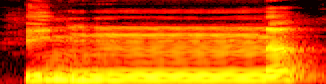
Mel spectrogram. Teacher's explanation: Nun bertasydid. Itu hukumnya gunnah, artinya harus dibaca dengung.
